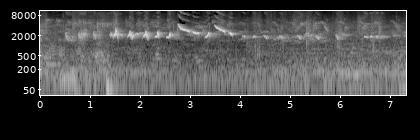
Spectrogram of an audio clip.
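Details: Caged greater green leafbird singing actively before being hung up: a fast run of sharp chirps and downslurred whistles near the upper-middle range, roughly four notes a second, followed by softer warbled phrases.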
